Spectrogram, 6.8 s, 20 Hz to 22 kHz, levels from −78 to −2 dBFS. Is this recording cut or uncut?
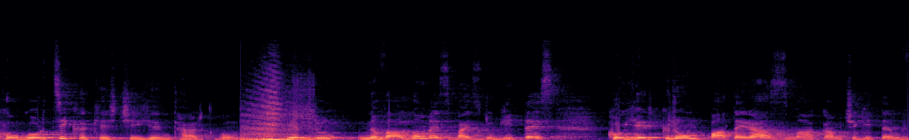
cut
